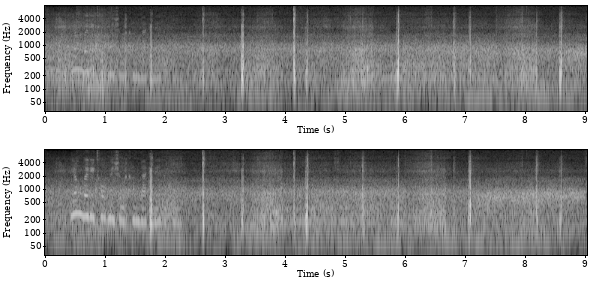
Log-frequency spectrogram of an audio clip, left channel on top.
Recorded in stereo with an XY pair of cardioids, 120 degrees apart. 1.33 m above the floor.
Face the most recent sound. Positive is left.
turn(degrees=-35)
